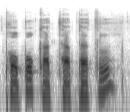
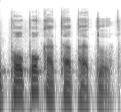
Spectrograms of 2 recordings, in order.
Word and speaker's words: Popocatépetl: This volcano, active volcano, is called Popocatépetl, which is a mouthful.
